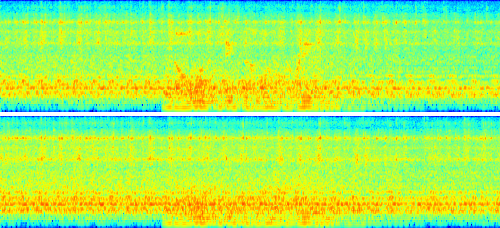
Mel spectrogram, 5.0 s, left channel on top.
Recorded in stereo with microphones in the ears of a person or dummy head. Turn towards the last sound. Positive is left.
turn(degrees=55)  # may be behind; listen again after turning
